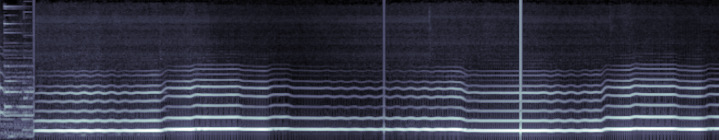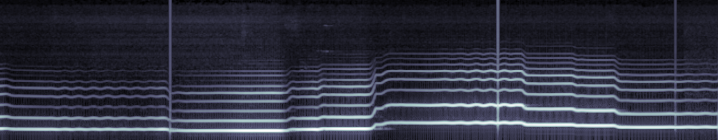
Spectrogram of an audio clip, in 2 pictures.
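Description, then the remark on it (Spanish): A theremin plays a slow melody alone: one continuous, gliding tone with a wavering vibrato, swooping smoothly between pitches and rising higher near the end, steady and fairly loud throughout. “¿Quieres escuchar a Carolina Eich interpretando el teremín?”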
